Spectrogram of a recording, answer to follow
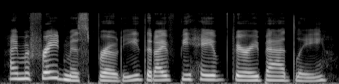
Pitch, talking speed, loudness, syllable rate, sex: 205 Hz, 160 wpm, -18 LUFS, 5.2 syllables/s, female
